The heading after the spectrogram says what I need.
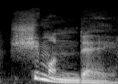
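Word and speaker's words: Cymande: apparently is called uh their name is pronounced shimonde shimonde now we don't know whether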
